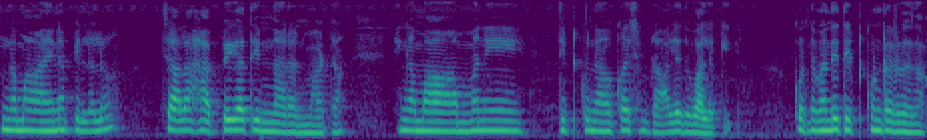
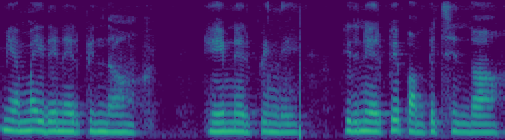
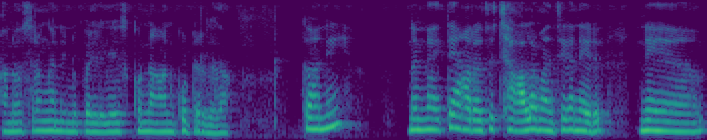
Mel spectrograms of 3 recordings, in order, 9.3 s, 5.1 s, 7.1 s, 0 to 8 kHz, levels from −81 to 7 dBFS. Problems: background sounds at intervals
